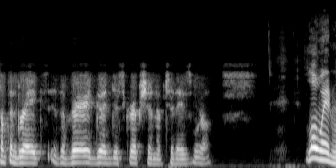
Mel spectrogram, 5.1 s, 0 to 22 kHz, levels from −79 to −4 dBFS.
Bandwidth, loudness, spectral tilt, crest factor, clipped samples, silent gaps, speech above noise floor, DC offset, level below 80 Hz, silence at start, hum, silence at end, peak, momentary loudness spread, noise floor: 14 kHz; -18 LUFS; -6.5 dB/octave; 18 dB; under 0.1%; none; 34 dB; under 0.1%; -54 dBFS; 0 s; 60 Hz at -50 dBFS; 0 s; 0 dBFS; 20 LU; -51 dBFS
